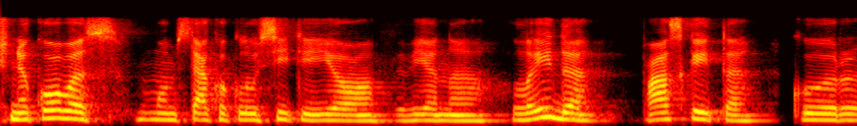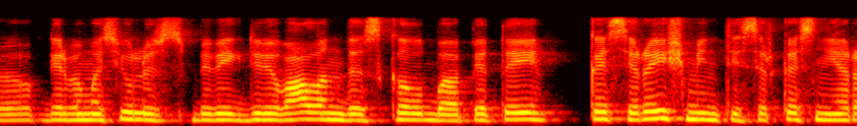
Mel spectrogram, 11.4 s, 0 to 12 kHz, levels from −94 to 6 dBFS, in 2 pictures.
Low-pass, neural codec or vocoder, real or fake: 7.2 kHz; none; real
